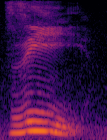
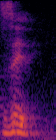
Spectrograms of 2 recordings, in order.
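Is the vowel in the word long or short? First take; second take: long; short. First: The vowel is held long. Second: The vowel is cut short. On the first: The speaker calls it right. "The E here in this context prolongs the I. So sie" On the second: The speaker calls it wrong. "not sie"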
